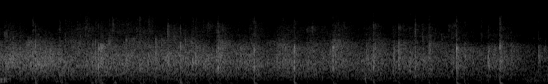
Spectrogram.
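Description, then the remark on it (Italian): Steady applause from an audience, a dense wash of many hands clapping with occasional sharper individual claps standing out, sustained evenly throughout without talking. “Forte questo applauso.”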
